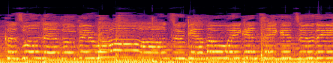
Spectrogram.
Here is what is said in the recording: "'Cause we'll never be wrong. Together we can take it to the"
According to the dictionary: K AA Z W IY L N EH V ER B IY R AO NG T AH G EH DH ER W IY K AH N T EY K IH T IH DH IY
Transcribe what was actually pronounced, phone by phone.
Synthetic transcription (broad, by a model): K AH Z W IY L N EH V ER B IY R AO NG T AH G EH DH ER W IY K AH N T EY K IH T IH DH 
